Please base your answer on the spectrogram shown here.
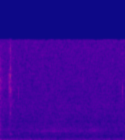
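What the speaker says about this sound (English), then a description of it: "the next thing you're going to do is you're going to type" A computer keyboard is used to type an update-package command in a brief, dense burst of keystrokes that sit under a broad steady noise.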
